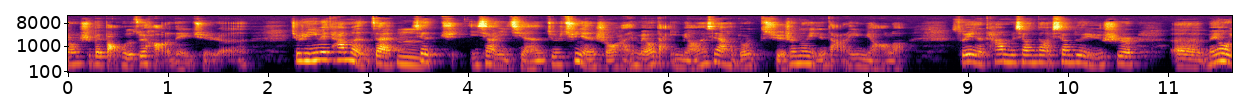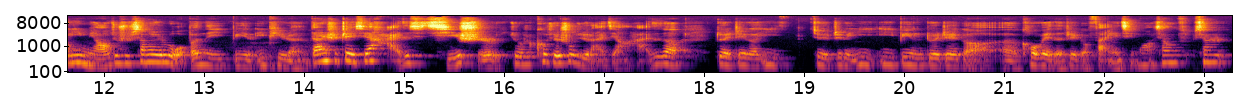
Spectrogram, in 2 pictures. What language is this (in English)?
Chinese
